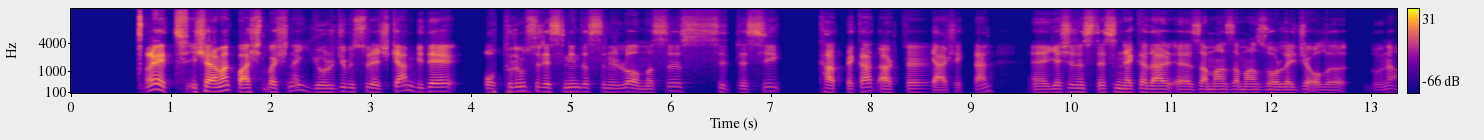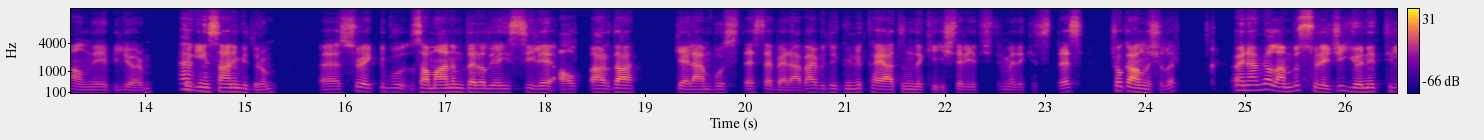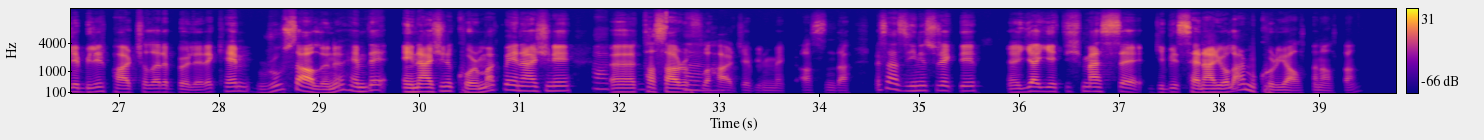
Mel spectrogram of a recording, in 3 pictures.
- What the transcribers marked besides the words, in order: other background noise
- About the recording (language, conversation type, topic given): Turkish, advice, Gün içinde bunaldığım anlarda hızlı ve etkili bir şekilde nasıl topraklanabilirim?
